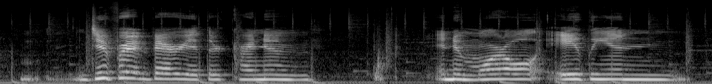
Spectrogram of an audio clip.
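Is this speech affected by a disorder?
Yes: Friedreich's ataxia.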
